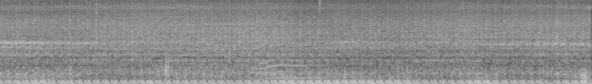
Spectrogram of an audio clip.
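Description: Motorcycle engine running steadily, with an even low pulsing beat and no revving.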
